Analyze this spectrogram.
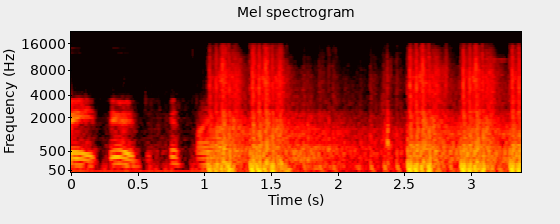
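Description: Gunfire bursts in rapid shots.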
